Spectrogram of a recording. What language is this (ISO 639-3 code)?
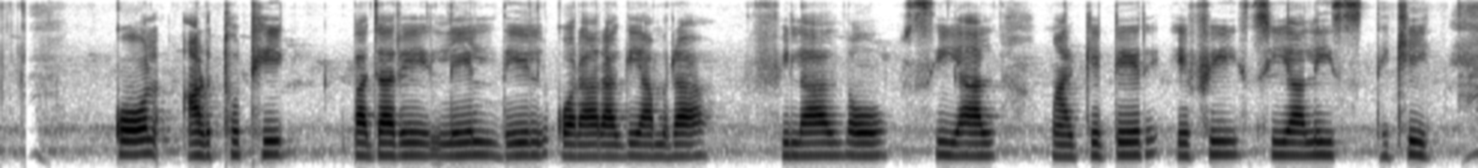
ben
